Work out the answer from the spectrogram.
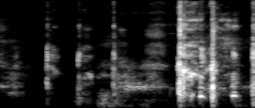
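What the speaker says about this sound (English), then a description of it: "Excuse me for the coughing" A person coughs and clears their throat several times in quick, uneven bursts, the last few coughs loud and harsh.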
